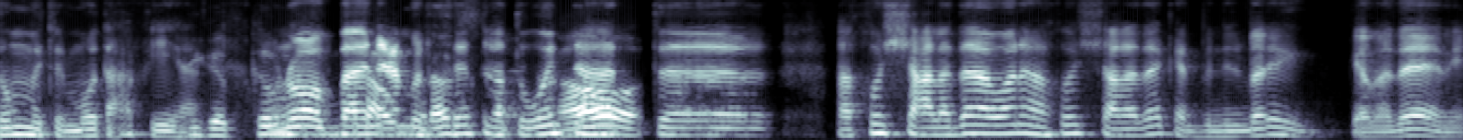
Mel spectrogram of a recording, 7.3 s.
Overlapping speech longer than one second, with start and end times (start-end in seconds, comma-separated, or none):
0.9-3.2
